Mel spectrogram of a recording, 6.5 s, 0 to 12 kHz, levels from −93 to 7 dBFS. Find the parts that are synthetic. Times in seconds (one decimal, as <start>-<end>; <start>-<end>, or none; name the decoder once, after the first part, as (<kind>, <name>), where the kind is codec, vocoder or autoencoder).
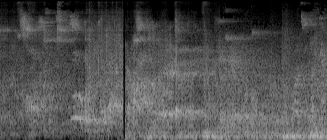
0.0-0.9 (codec, HILCodec); 1.5-4.4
